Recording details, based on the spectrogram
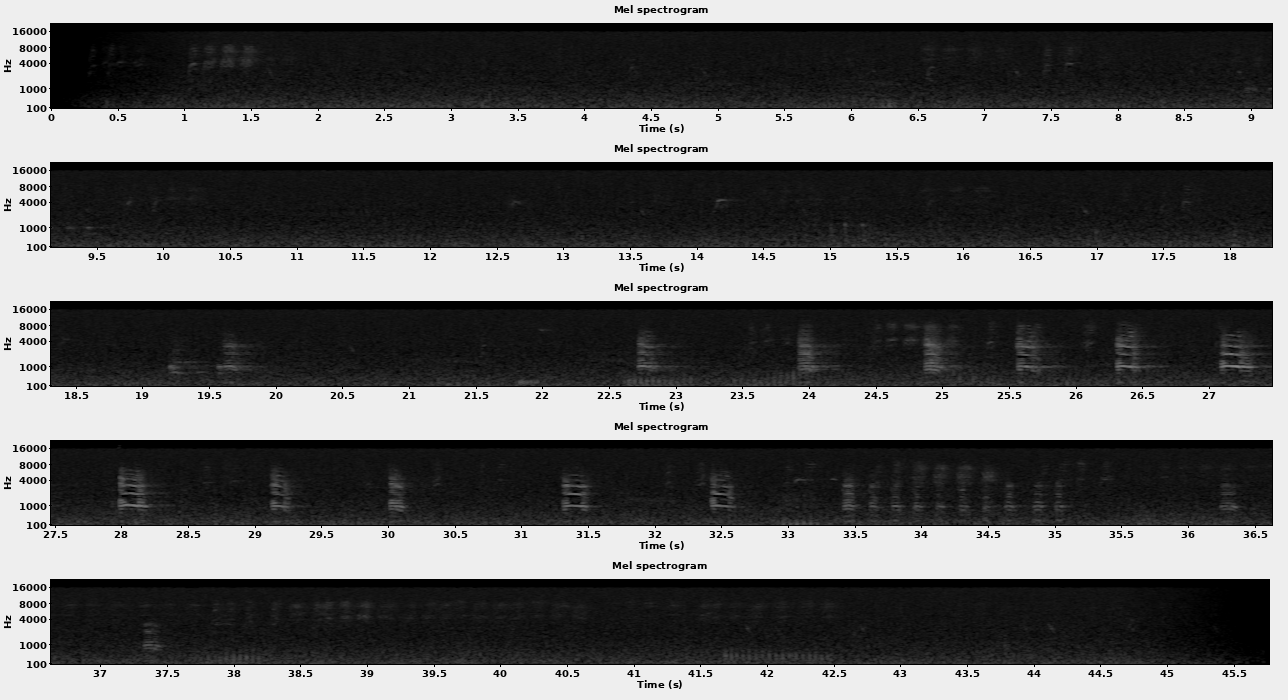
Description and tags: sweden-forrest-goose-screaming
Recorded some forest winds and birds when this goose flew over. Its in the middle of the recording
birds, flying, geese, goose, mono, nature, Sweden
